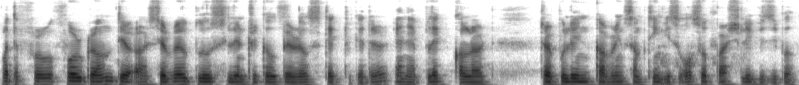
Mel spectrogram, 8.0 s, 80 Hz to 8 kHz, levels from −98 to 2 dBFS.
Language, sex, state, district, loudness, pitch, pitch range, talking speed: English, male, Nagaland, Kohima, -19 LUFS, 105 Hz, 100-110 Hz, 170 wpm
